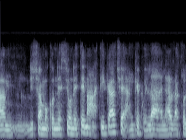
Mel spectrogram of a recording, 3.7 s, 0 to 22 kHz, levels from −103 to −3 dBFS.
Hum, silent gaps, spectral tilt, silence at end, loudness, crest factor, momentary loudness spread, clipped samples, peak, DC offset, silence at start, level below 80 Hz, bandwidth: none; none; -7 dB/octave; 0 s; -28 LUFS; 18 dB; 7 LU; under 0.1%; -10 dBFS; under 0.1%; 0 s; -78 dBFS; 7.2 kHz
